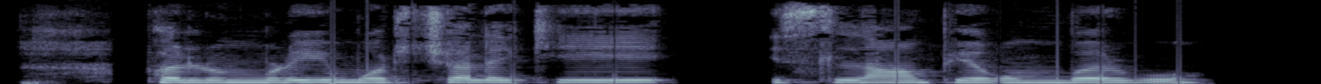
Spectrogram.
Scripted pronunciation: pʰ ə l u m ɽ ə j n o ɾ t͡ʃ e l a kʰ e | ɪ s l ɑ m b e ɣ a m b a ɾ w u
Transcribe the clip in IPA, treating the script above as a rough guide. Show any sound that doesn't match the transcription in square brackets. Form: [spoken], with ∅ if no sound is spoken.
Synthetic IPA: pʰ ə l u m ɽ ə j [m] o ɾ t͡ʃ [a] l a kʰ e | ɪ s l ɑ m [p] e ɣ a m b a ɾ w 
